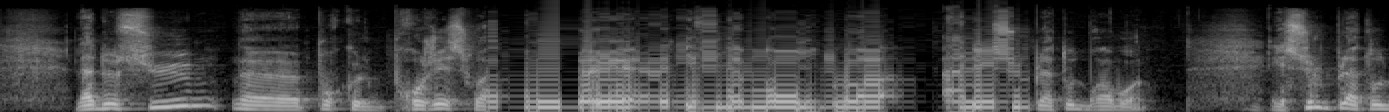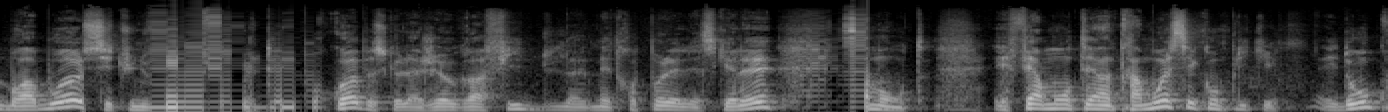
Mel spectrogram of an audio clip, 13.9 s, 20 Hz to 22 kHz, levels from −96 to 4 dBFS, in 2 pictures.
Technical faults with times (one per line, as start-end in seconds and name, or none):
2.43-5.15 robotic sound from repeated short buffers
7.70-8.54 robotic sound from repeated short buffers
10.94-11.28 robotic sound from repeated short buffers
